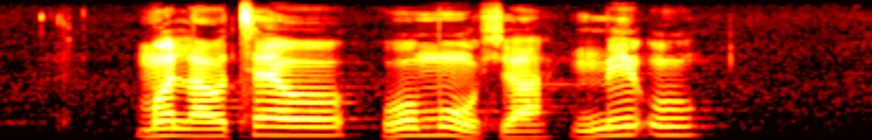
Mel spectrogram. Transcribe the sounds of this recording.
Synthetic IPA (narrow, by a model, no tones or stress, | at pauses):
mʊlaʊtʰɛɔ | womʊfjam̩mɪʔʊ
